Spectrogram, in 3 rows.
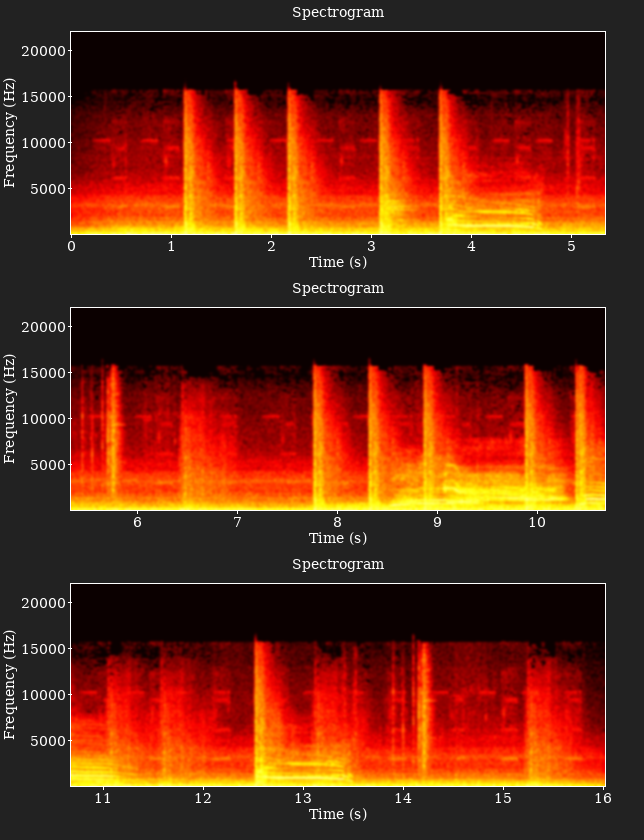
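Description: Gunfire rings out in Resident Evil 4 as villagers are shot: roughly a dozen sharp, punchy shots at irregular intervals, with short strained vocal cries between some of them.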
